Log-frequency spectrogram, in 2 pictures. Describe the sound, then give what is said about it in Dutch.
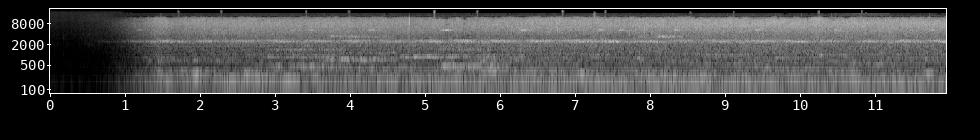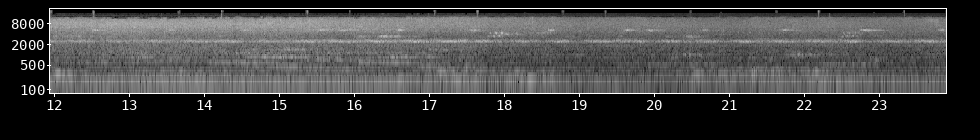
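A steady, high-pitched trill of local crickets runs throughout, layered over a dense, rumbling bed of lower warbling pulses: a cricket's sound slowed down to the length of a human life and projected into the surroundings during a walk through nature. Continuous and fairly loud, with no one talking. “En dat hoor je dan, je hoort de krekels van de omgeving en dat geluid dat hij in die omgeving projecteert.”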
